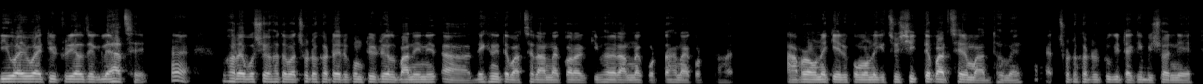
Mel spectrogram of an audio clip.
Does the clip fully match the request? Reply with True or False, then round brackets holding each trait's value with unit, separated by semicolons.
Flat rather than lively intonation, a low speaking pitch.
True (2.2 semitones; 115 Hz)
